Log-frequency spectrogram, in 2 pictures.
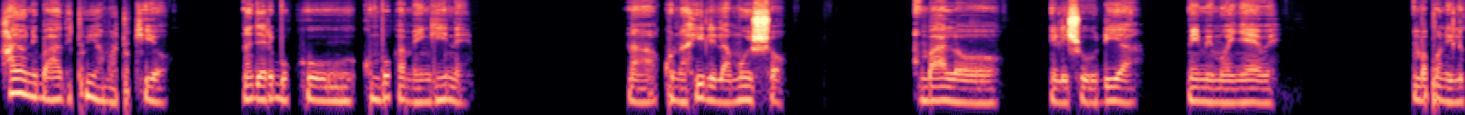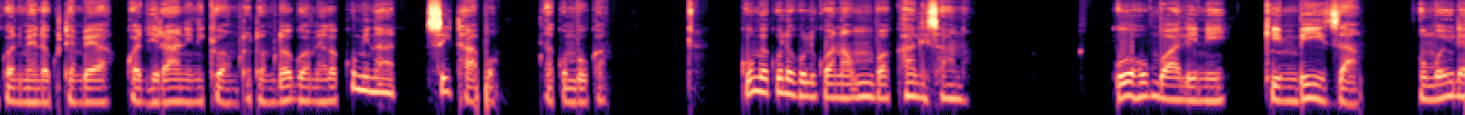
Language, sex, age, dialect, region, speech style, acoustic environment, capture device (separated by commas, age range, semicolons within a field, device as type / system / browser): Swahili, male, 35-44, Kenya - Nairobi Sheng-influenced, Kenya, relaxed, silence; people talking; appliances, desktop / Windows / Edge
